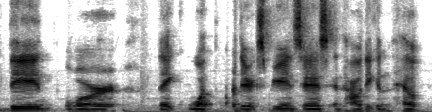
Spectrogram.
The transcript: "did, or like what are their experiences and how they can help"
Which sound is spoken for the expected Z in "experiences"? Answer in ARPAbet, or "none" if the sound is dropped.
S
